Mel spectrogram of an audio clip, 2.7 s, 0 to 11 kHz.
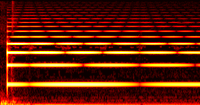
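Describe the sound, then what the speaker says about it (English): A Prophet 5 plugin synth plays a single clean held note with pulse width modulation and no effects, a quiet steady tone with slowly shifting timbre after a sharp onset. "So you can hear the pulse width being modulated there."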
